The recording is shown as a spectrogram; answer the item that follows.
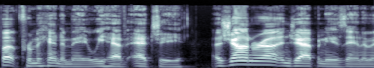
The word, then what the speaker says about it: ecchi: The term comes from the Japanese pronunciation of the letter H, pronounced ecchi.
